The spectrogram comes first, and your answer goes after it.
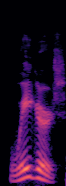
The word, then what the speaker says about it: Uyghurs: Uyghurs. I already told you. Is that how you say it? Yes.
